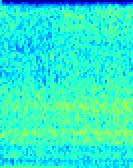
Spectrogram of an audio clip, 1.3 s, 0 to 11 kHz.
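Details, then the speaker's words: Jaguar XJ-S V12 HE, off road almost 20 years, idling, listening at driver-side A-bank then B-bank exhaust: uneven lumpy pulse, B bank misfiring; HT leads ruled out, owner suspects injector, distributor, coil or amplifier. "right okay here we are let's have a listen right driver side exhaust a bank let's go to b bank rubbish"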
